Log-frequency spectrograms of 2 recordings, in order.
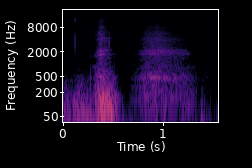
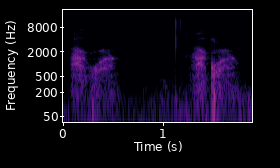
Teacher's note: kind of pronounced like a W while trying to say G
